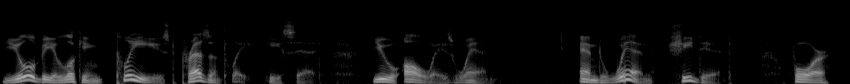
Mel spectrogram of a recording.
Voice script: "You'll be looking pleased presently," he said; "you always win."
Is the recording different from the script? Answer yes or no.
yes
